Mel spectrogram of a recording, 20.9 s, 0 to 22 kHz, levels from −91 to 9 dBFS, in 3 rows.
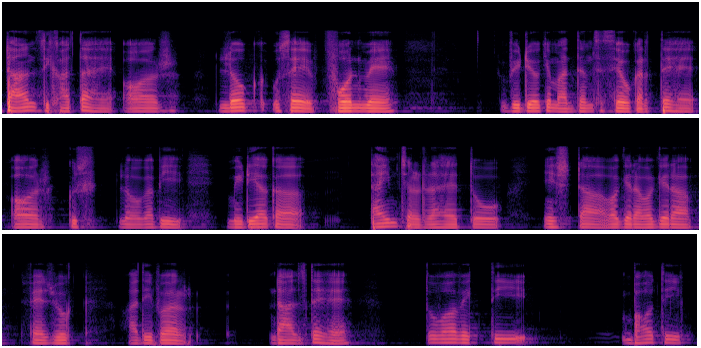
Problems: none marked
